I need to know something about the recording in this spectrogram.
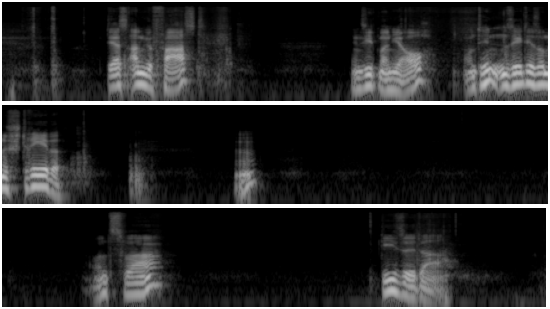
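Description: A man speaks calmly close by, in short bursts.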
